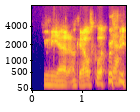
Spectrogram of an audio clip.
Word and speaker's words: Juniata: she went to uh june anita is that pronounced correctly tune in juniata okay i was close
